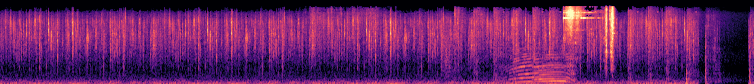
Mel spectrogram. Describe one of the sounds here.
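Heavy rain pours down outdoors.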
